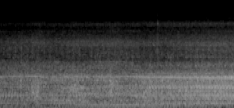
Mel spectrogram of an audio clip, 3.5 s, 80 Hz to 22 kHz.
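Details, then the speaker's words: 2004 PT Cruiser, 150,000 miles, weak battery, remote-started unassisted at -17°F (-27°C), not plugged in, first run of the day: after a rough start the idle settles into a quiet, steady, even hum; normal idle after warm-up. "wasn't plugged in or anything but it is going sounds like it's all going to smooth out in a minute here yep"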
